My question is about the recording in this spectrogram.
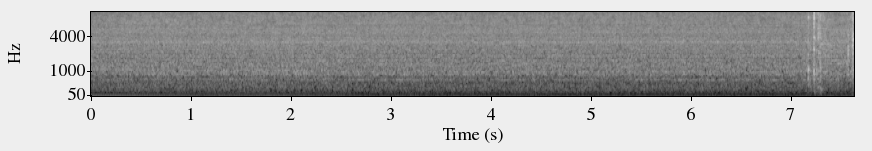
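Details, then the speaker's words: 2017 Jeep Wrangler Rubicon with codes P0390 and P0394, oil pressure 50 psi: after cold-start rattle fades as the cats warm and exhaust cams return to default, a smooth, even idle hum with no rattle or tick; normal idle. "It rattles pretty bad until the cats warm up and the exhaust cams return to default position. There it goes, perfectly quiet now."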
